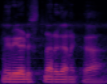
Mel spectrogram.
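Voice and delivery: soft, low gentle answer; God gently telling his people why he weeps; tender reply of God. Retold or imitated. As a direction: say it tenderly, almost weeping. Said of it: "అంటాడు".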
